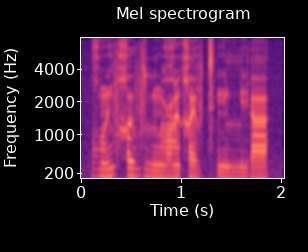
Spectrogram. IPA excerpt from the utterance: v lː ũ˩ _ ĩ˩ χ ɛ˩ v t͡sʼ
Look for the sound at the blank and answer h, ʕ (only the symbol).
ʕ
